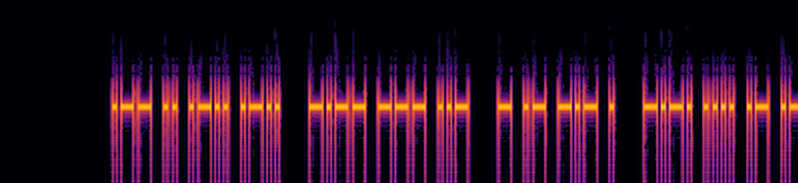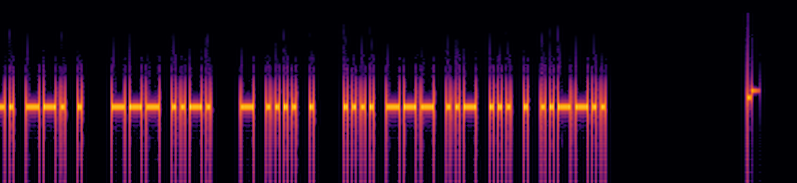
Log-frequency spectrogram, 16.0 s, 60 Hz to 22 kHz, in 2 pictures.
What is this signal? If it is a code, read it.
Morse code, heard as a keyed tone, about 28 wpm, 700 Hz. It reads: WILL YOU TAKE CHARGE OF THE HOUSE?
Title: Sentences from Top 900 Words 28wpm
